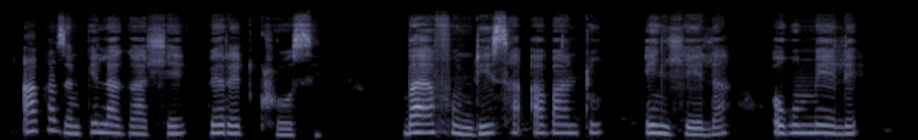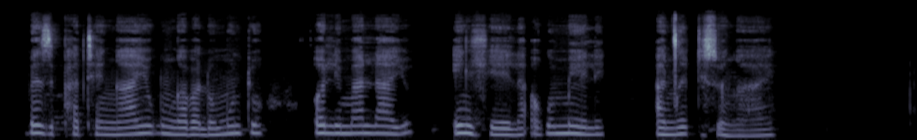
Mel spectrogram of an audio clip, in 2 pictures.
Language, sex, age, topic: North Ndebele, female, 18-24, health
